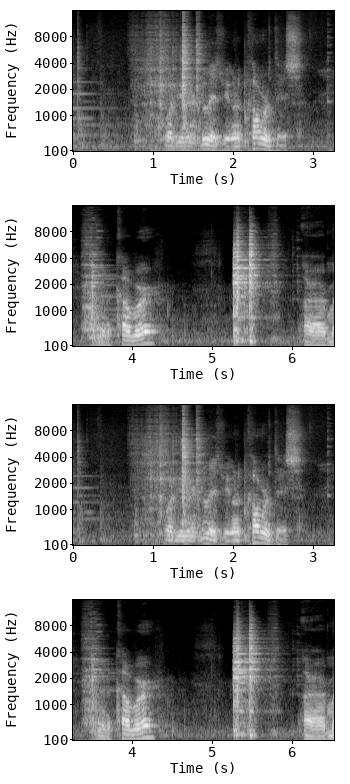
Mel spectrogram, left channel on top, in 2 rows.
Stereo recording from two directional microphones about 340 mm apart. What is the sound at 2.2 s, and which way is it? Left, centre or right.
Speech, right.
